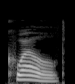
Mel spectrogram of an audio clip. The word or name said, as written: quelled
